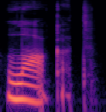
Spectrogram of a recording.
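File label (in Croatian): "lakat", Croatian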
